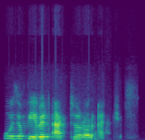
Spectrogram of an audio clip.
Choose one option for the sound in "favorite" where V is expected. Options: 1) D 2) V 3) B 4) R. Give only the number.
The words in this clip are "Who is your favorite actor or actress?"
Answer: 2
